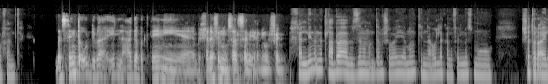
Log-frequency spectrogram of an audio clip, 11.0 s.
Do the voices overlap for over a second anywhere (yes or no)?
no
